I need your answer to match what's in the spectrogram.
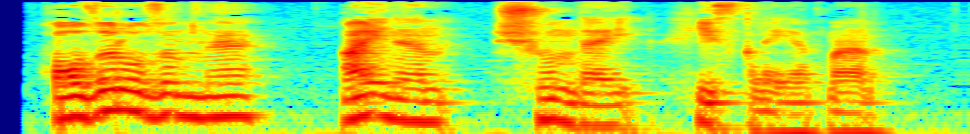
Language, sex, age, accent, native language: Uzbek, male, 18-24, Samarqand, Uzbek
